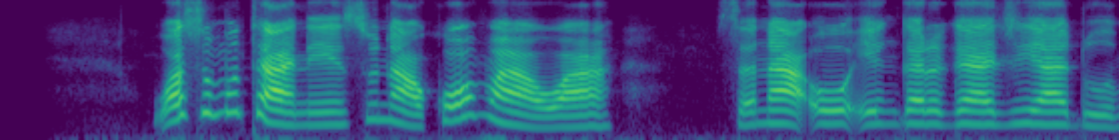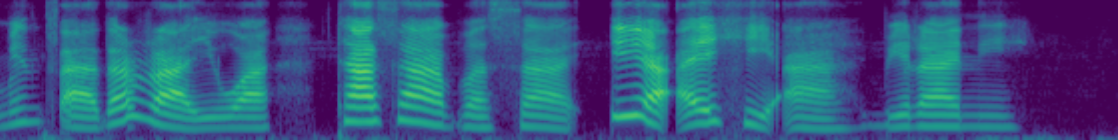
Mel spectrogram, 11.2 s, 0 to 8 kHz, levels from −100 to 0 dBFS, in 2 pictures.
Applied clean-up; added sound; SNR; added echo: none; none; none; none.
